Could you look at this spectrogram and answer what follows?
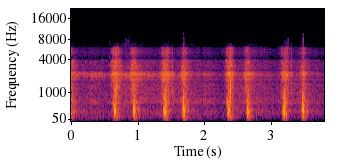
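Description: Four clear paired beats, two sounds per cycle at about 70 a minute, with no added sounds; normal canine heart sounds. A brief rustle ends the clip.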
